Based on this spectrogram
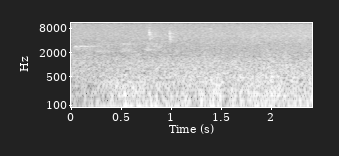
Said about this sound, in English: Ah, this is the life. Out in nature, the wind blowing through the trees, the sweet smell of pine needles.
